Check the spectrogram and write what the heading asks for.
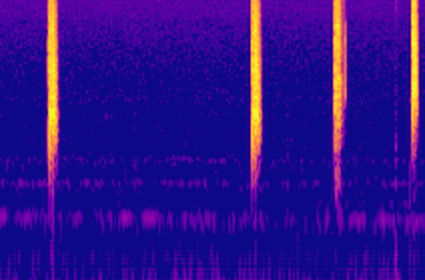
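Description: Clean clap sample from a drum kit playing back in a beat: three sharp claps, about half a second in, about two and a half seconds in, and a softer one just after, over a faint steady hum.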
